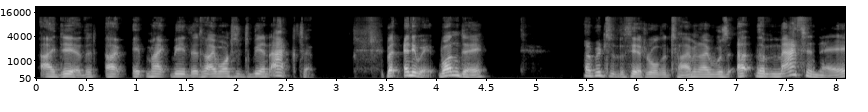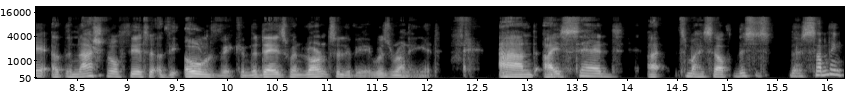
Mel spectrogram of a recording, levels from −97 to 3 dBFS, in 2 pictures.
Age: 60-79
